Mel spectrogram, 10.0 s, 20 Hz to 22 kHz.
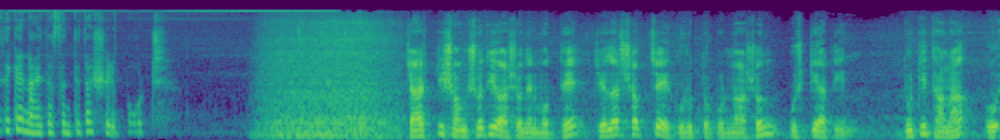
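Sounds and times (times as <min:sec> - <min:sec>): outdoor ambience rushing noise: 0:02.5 - 0:10.0.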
